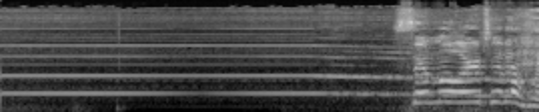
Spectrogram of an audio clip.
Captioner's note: sirens sounding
